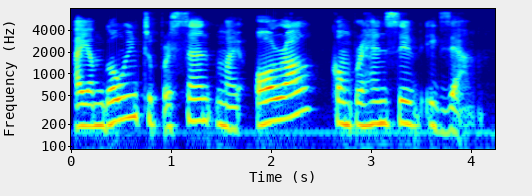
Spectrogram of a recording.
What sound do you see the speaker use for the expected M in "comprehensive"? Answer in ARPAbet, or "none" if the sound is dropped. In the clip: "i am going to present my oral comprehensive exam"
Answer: M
